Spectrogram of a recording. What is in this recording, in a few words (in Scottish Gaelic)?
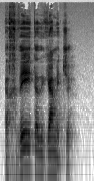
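"a chreutair dhamaite", Scottish Gaelic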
